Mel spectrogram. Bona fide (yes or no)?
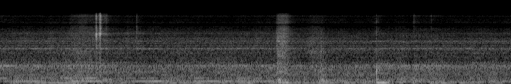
no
